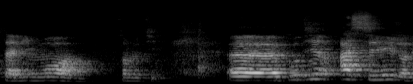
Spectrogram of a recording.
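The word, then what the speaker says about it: tali moan: Eh bien c'est Talimoan, semble-t-il, T-A-L-I, espace M-O-A-N, mais qui se prononce Talimoan, semble-t-il.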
